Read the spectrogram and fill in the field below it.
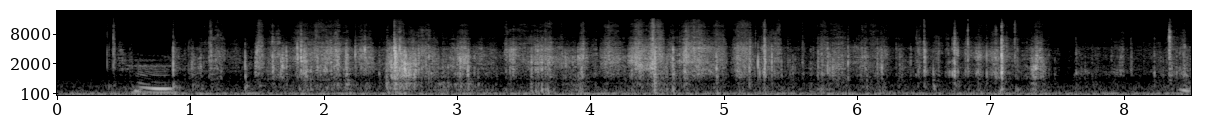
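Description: Paper rustles and crinkles as pages are handled up close.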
